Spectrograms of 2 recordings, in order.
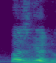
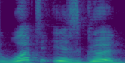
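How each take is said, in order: First: It is fast and contracted, like 'was good'. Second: Each word is said fully, with no contraction. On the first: The speaker calls it right. "What is sounds like was was good" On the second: The speaker calls it wrong. "No one would say what is good"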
